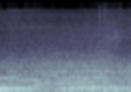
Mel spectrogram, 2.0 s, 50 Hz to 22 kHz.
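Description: A Volkswagen Golf MK4 Anniversary accelerates hard, its engine note climbing steadily in pitch over two seconds, heard loud and close from inside the car.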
